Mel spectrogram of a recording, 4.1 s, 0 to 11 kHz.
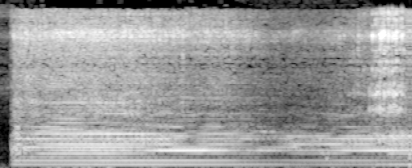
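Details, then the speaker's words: Philips coffee machine (HD847 series) switches on, heats and grinds but no water flows: vibration pump gives a steady, deep electric buzz running against a clogged outlet valve that holds back pressure. "Оказалось, что клапан здесь слишком засорен . Это сдерживает давление. Поэтому оно и не проходит."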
